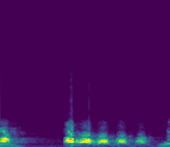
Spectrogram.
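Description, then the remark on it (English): A dog barks in a quick burst of several sharp barks after a brief pause, with a short yip at the very end. “The dog's back?”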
